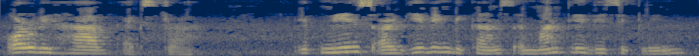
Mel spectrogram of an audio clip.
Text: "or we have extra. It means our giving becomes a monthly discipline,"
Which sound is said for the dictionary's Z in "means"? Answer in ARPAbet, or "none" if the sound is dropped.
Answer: S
